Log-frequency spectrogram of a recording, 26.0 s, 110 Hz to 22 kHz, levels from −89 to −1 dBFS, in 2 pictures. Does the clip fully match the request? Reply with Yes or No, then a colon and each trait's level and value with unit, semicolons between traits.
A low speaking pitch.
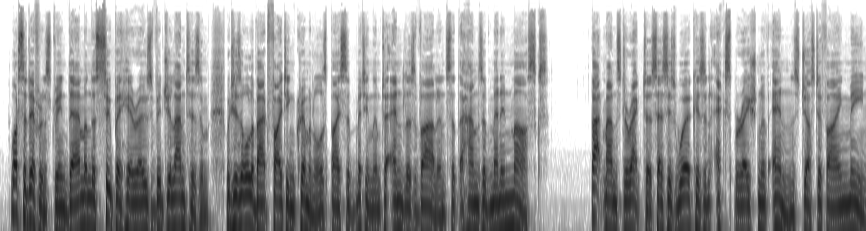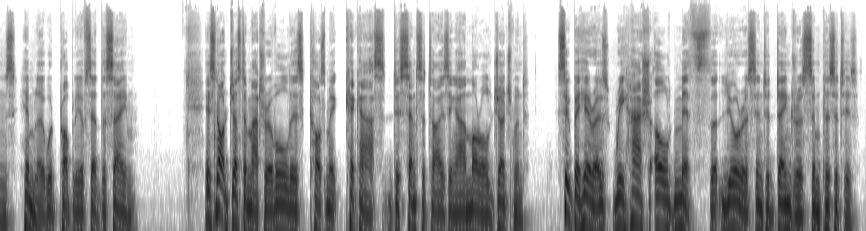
Yes: low, 100 Hz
